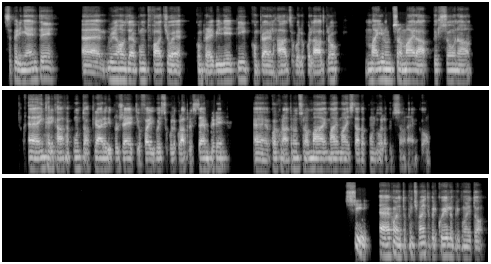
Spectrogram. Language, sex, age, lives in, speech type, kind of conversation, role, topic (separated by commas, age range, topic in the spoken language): Italian, male, 20-24, United States, conversation, unstructured, none, Ti piace pianificare tutto o preferisci viaggiare all’avventura?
